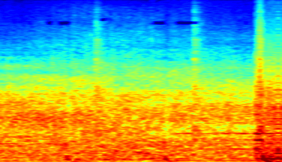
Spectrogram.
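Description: Steady street traffic noise, with a motor vehicle running nearby and a few faint clicks.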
